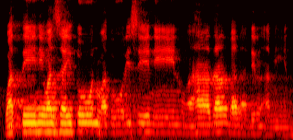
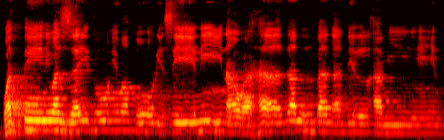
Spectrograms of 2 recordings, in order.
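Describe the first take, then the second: First: Verse endings are clipped, all in one breath. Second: Verse endings keep their final vowels and flow on. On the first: The speaker calls it wrong. "Satu nafas nih, kuat nafas nama tapi bacanya eh, diwakaf-wakaf" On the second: The speaker calls it right. "Ada cara membaca di wasol"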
